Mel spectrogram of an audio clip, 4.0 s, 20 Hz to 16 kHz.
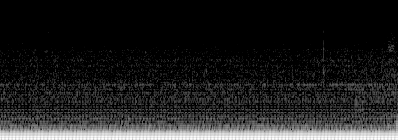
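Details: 2009 BMW E87 118i N46 Valvetronic, after replacing Valvetronic motor and eccentric shaft sensor for rough running, stalling and fault 2851: steady, even low idle, no misfire or hunting. Normal idle after repair.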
